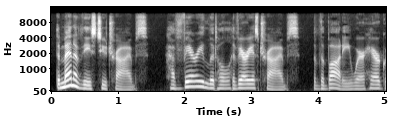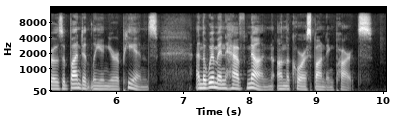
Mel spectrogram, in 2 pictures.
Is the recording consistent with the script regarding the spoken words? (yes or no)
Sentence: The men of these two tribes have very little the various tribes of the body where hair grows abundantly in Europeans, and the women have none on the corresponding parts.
yes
